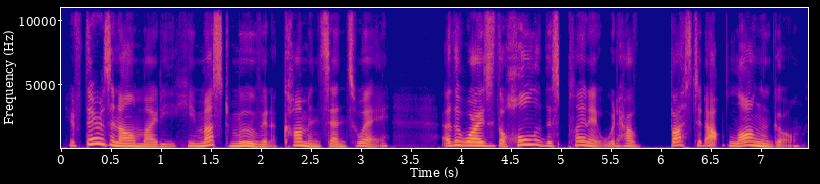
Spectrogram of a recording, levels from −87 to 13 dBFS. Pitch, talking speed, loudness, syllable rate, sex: 220 Hz, 195 wpm, -19 LUFS, 5.6 syllables/s, female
